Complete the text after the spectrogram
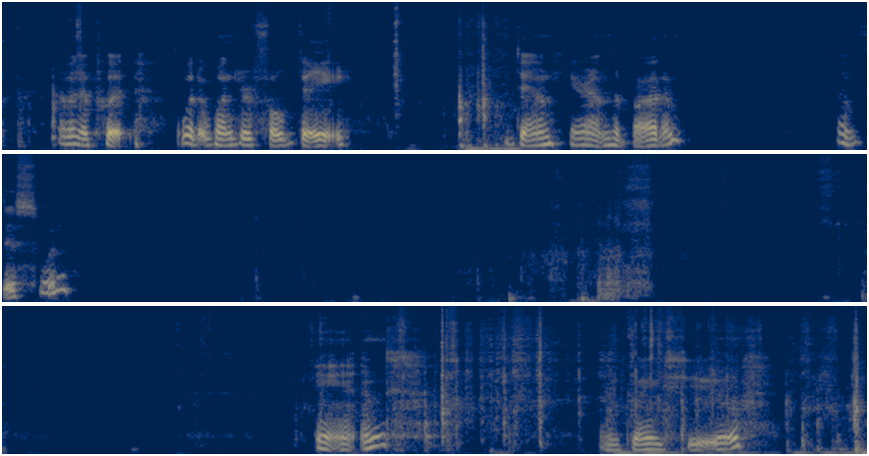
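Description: Paper rustles as a card is handled.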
